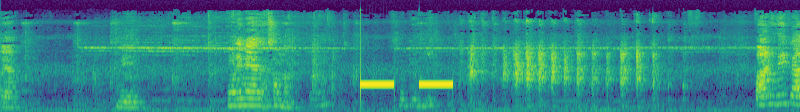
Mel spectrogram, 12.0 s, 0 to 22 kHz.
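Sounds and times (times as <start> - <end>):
censor bleep tone: 5.4 - 6.8.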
